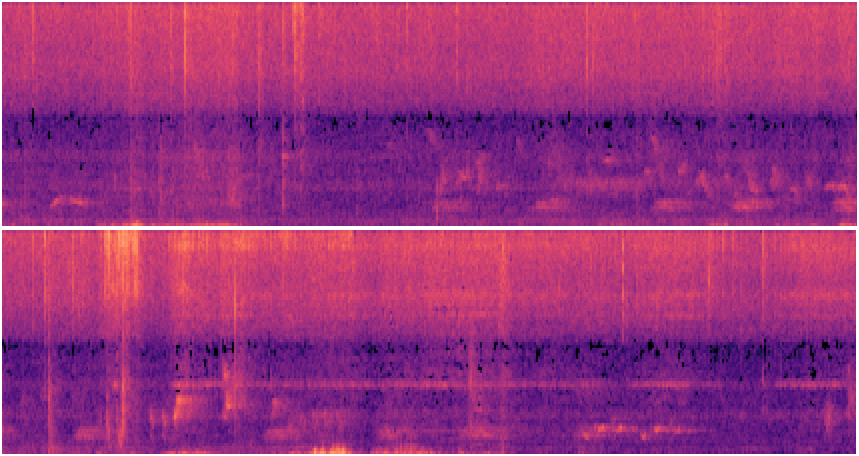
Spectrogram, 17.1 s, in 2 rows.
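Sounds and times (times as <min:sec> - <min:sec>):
birds calling: 0:03.9 - 0:15.6.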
